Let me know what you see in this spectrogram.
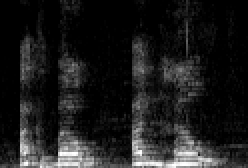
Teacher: ro sukun yang dibaca tafkhim ini juga ada yang kecolongan ee kurang tebal.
